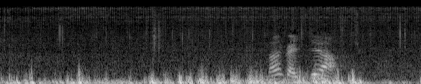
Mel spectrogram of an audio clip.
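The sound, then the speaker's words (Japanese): Strong wind buffets the microphone outdoors in very cold weather with loud, irregular low rumbling gusts that continue throughout, while a person speaks briefly over the blustery noise. “やばいっすやばいこれ風風の音やばい”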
